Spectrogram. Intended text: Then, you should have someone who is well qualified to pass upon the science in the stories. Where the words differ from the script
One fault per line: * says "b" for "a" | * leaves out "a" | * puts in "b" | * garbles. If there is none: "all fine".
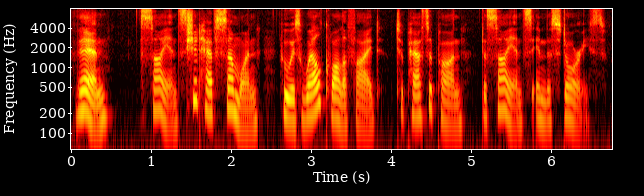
* says "science" for "you"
